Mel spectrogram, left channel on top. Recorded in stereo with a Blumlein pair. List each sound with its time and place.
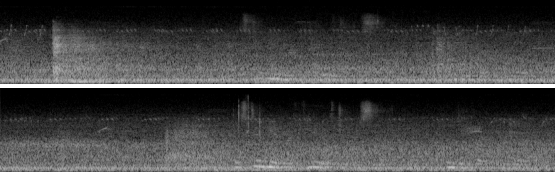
2.3 s a woman speaking: 50° right, 1.4 m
